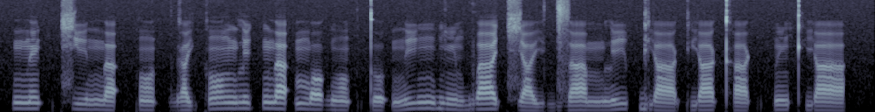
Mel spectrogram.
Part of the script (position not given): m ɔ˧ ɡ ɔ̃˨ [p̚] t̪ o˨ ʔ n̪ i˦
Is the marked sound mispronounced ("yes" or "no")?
yes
